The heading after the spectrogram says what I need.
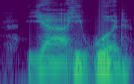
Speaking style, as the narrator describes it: Clem Zaref rumbled

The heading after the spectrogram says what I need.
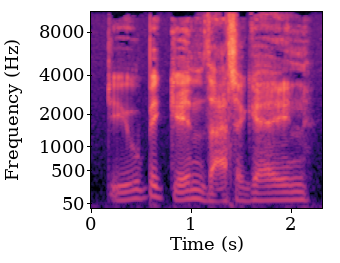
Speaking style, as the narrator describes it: He murmured

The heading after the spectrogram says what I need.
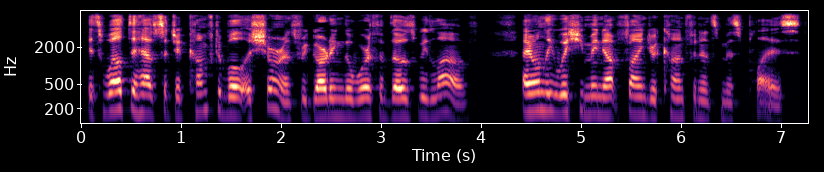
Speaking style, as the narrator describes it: observed Eliza, with a gentle sigh

